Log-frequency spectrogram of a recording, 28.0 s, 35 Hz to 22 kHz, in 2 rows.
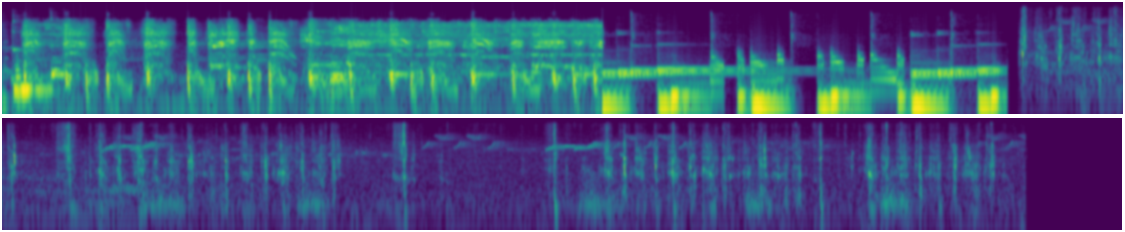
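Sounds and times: panda crunching a carrot: 12.7 - 19.6, 20.8 - 26.7.

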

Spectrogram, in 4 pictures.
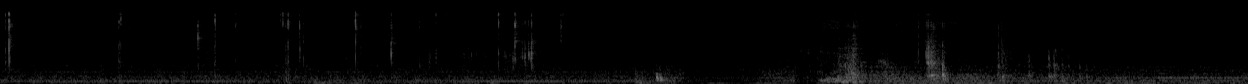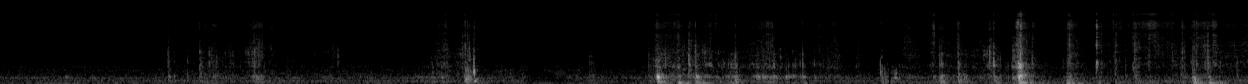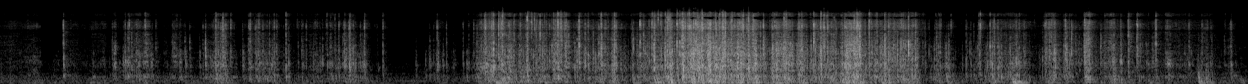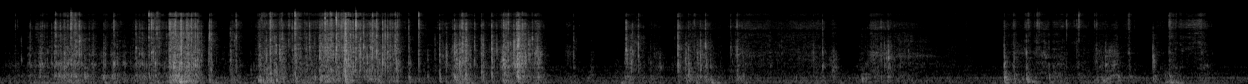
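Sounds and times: packaging crinkling and tearing: 2.0 - 5.7, 25.4 - 44.9.

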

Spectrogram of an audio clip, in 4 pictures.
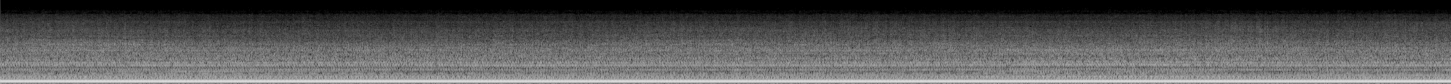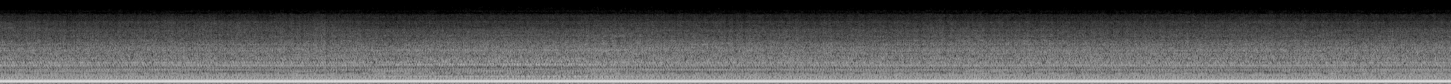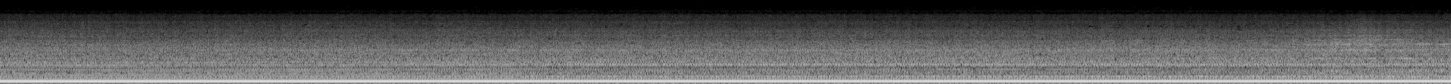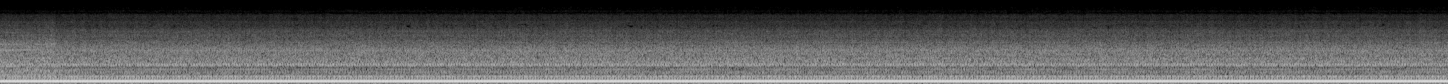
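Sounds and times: circular saw droning: 0.0 - 23.5, 37.6 - 54.6.

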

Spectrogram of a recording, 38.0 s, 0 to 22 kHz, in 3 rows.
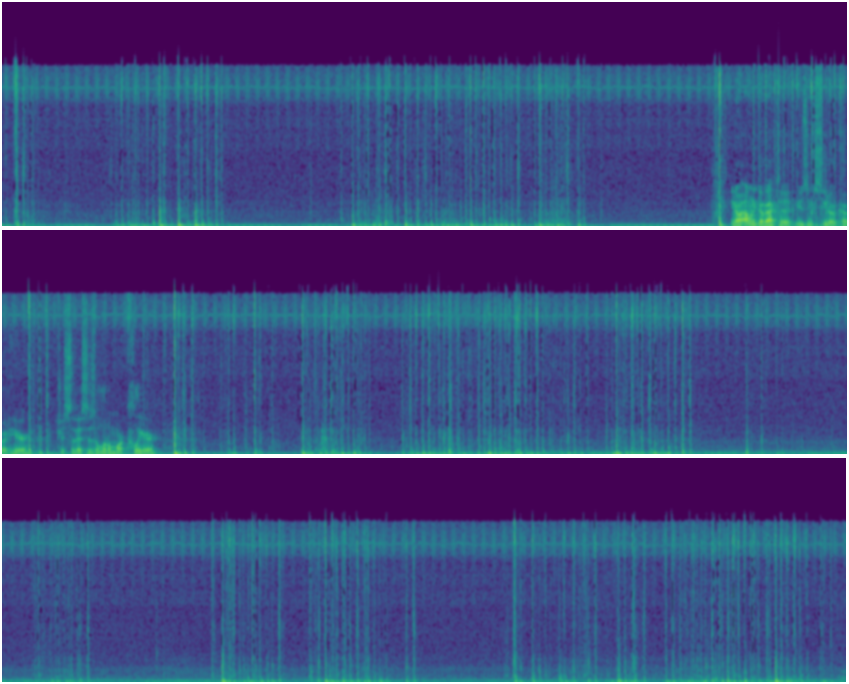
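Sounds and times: typing on a keyboard: 0.1 - 0.6, 1.6 - 3.4, 5.1 - 8.8, 10.7 - 13.4, 15.2 - 23.1, 25.8 - 26.7, 28.5 - 31.6, 32.9 - 37.9.

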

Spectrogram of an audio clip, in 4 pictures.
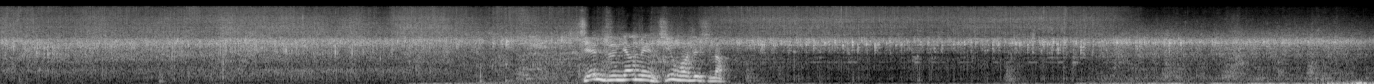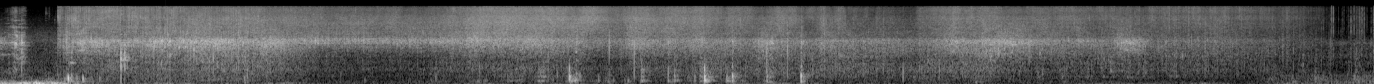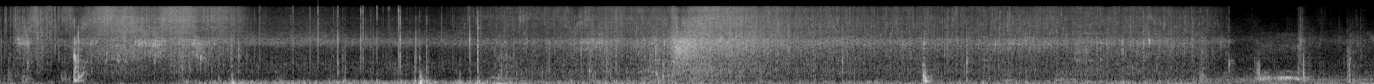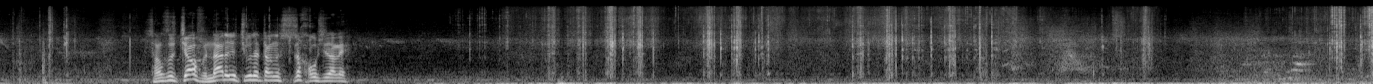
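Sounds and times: oil sizzling in a wok: 0.0 - 5.9, 7.3 - 39.8
sharp pops: 18.9 - 23.8, 24.4 - 39.9.

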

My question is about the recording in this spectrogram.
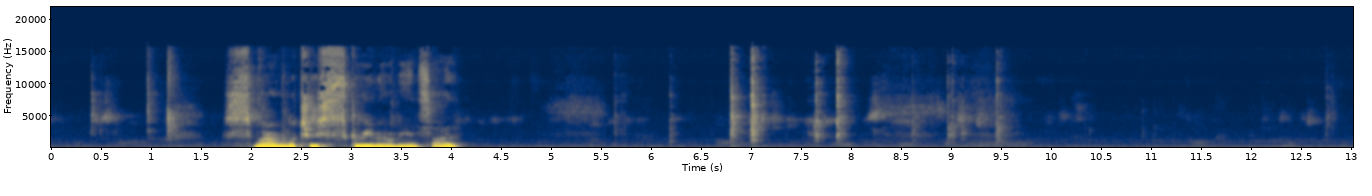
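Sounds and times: plastic toy parts clicking: 5.6 - 9.6.

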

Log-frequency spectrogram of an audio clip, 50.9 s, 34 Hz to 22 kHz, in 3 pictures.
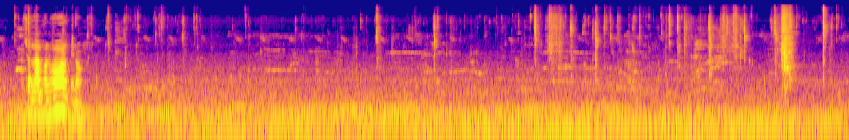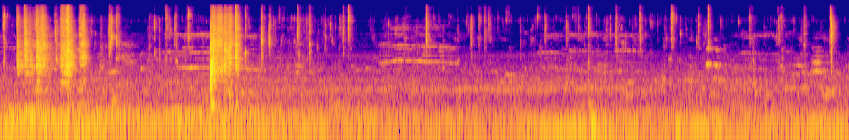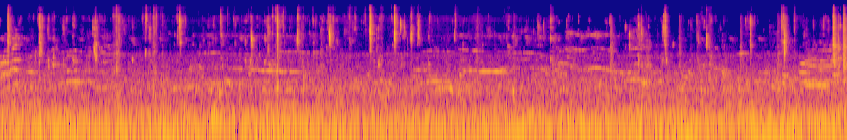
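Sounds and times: faint bird chirps: 1.4 - 15.6, 42.6 - 46.8
chewing and lip-smacking: 1.6 - 17.3, 18.8 - 21.2, 21.8 - 24.6, 25.5 - 50.9.

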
